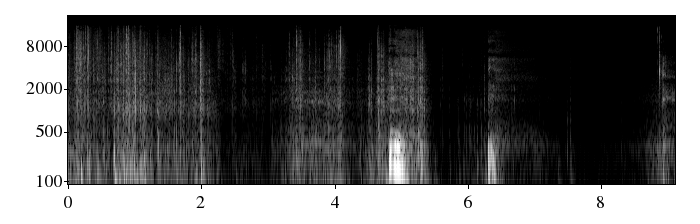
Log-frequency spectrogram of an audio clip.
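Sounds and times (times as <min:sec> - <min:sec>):
Bible paper pages rustling as they are flipped: 0:00.0 - 0:06.4.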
